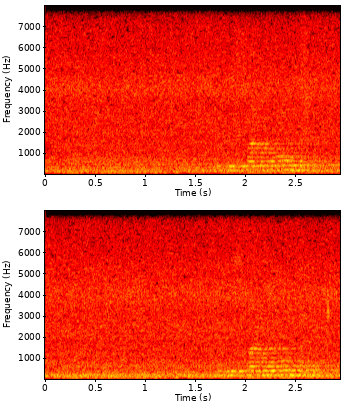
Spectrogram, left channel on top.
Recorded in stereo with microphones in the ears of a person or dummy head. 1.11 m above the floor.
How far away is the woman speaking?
About 6.5 m.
